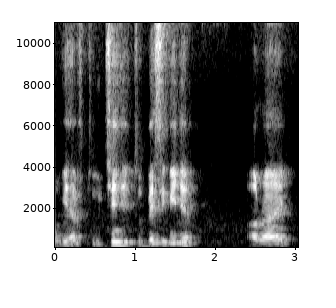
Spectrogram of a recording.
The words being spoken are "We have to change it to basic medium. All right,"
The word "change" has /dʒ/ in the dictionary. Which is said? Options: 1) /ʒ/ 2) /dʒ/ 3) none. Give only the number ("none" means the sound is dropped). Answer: 2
